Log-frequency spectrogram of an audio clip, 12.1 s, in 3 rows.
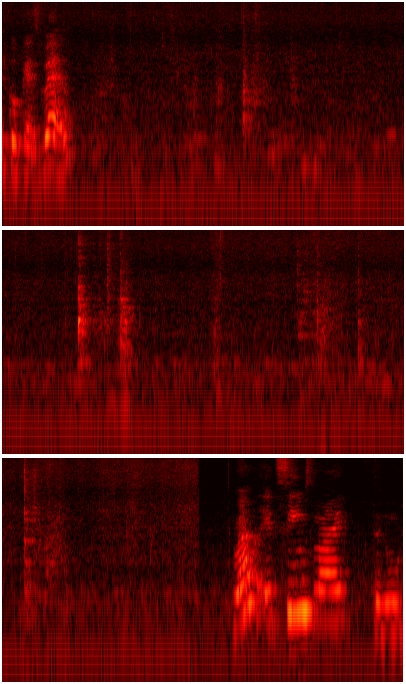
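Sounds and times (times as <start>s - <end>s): food sizzling in a pan: 0.0s - 10.0s
metal turner scraping a pan: 0.8s - 3.1s, 6.9s - 9.4s.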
